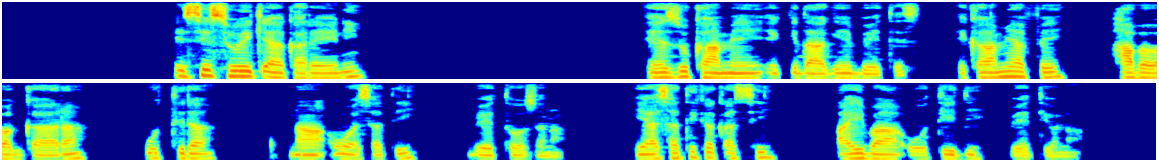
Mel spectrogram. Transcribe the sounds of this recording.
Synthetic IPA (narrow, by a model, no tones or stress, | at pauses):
ʔɪsːɪsʊjkʼɪjakɐɾe̞ːnɪ | he̞ːzʊkaːmeːɛkʼːɪd̪aːɡe̞ːbe̞ːt̪ːe̞ːs | hɛkaːmɪjaːfɛ | hɐbɐbɐɡːaːɾɐ | ʊt̪ːɪd̪ɐ | naːʔʊɐsɐt̪ɪ | be̞ːt̪ːo̞ːsɔnɐ | hɛɐsɐt̪ɪkːɐkʼɐsːɪ | ɐjbaːo̞ːt̪ːiːd̪ɪbe̞ːt̪ːɪjɔnɐ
